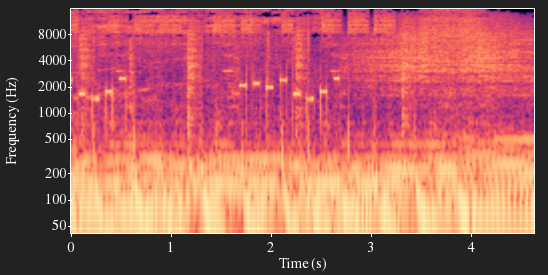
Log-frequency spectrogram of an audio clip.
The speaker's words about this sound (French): Nous recomposons donc le numéro, car il est bien clair que dans cette radio, toujours, tout se fait deux fois, on est bien d'accord. Bien sûr. Attention, donc, la régie compose le numéro.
